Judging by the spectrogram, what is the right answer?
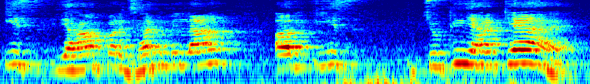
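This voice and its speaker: High-voiced man teaching slowly in an echoey room. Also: slight background noise. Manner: slow, methodical, recites letters one by one, asks and answers his own questions. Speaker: Sanskrit grammar teacher. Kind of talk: online video lesson.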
